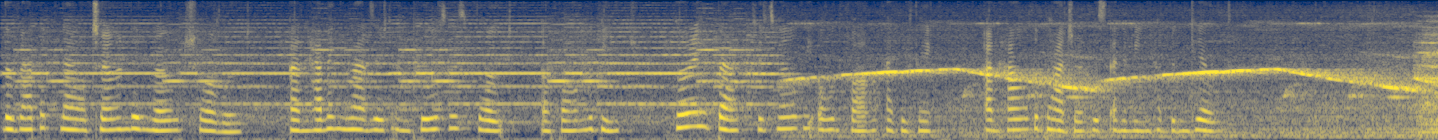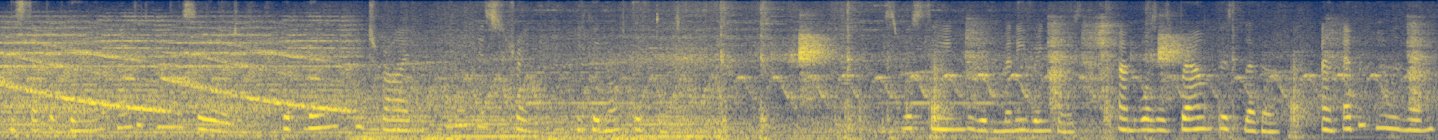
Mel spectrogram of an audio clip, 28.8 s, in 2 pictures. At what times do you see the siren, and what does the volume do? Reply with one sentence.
You can hear the siren from 0.0 to 28.7 s, getting louder then quieter.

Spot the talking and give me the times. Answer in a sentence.
You can hear the talking from 0.0 to 12.2 s, from 14.4 to 21.2 s and from 23.2 to 28.7 s.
